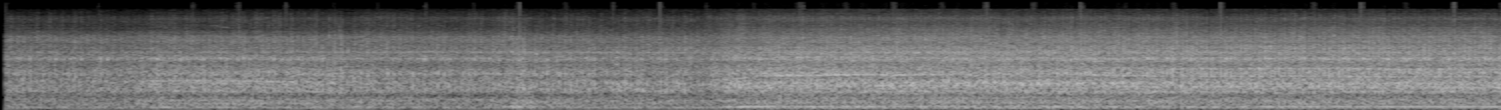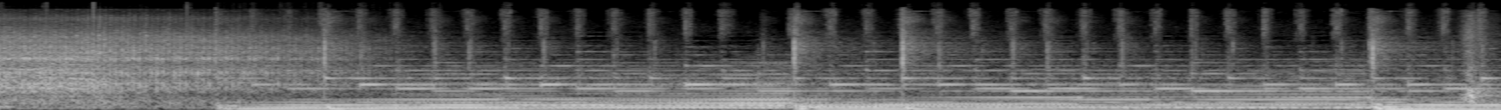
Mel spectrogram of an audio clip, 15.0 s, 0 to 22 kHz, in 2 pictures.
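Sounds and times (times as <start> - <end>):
tractor diesel engine running: 0.0 - 10.3
music: 8.6 - 15.0.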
